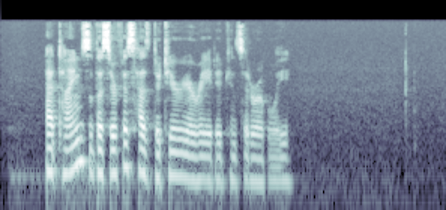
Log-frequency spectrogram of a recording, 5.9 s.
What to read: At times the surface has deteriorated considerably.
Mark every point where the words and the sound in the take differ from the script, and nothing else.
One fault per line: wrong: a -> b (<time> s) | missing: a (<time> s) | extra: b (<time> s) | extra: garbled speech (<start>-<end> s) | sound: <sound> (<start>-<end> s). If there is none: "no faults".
no faults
